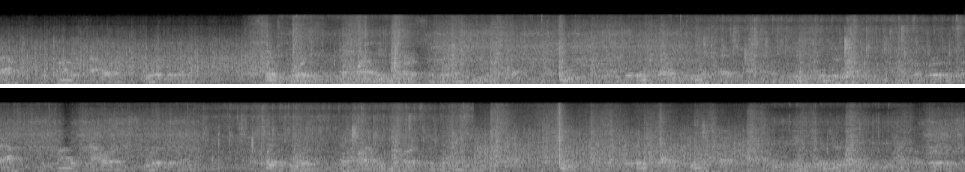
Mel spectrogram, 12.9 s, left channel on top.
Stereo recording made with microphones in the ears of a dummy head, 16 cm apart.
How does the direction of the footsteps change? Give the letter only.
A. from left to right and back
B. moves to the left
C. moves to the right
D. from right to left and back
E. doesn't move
C.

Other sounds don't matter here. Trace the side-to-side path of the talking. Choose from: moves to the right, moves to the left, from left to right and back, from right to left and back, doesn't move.
from right to left and back.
